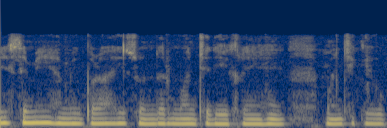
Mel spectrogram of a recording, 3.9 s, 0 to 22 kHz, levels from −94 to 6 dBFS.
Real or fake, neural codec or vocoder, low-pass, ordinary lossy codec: real; none; 7.2 kHz; none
